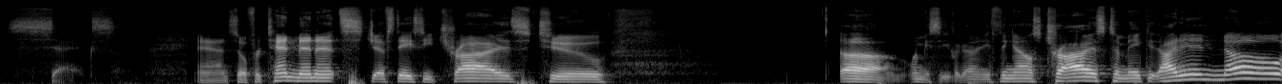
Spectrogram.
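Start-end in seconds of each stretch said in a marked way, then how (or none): 0.1-1.2 breathy flat repeat barely voiced; whispered deadpan. Detective to Jeff Stacy, whispered deadpan repeat. 11.6-12.8 much higher, slow, whining; high whiny plea. Retold or imitated. Jeff Stacy to the detective, high whiny plea.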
